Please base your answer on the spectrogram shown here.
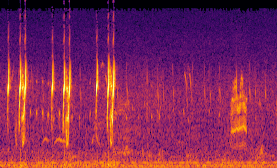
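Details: Quail calling: sharp, short high notes in quick doublets and triplets, repeated about once a second, with a brief buzzy, harmonic call near the end over low background hum.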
